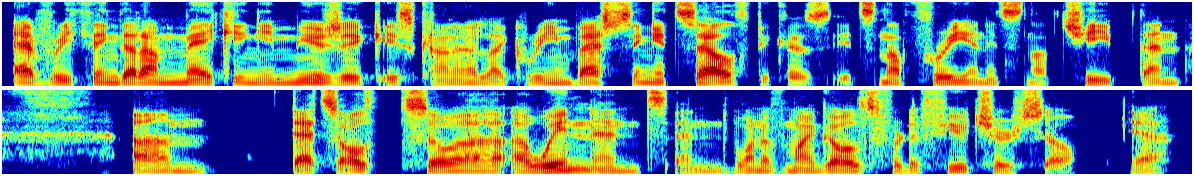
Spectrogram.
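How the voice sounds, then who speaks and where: A man from northern Italy talking casually in a podcast interview, his lowish voice smooth and fairly flat. He rambles with many fillers and restarts. The sound is dry and close. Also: normal speed, no room sound. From Dolomites region of northern Italy. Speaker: guest, activist rapper.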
